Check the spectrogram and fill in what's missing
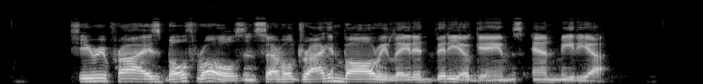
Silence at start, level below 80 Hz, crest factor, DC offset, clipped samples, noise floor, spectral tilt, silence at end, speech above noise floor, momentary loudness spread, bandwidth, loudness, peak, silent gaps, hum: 0.7 s; -60 dBFS; 14 dB; under 0.1%; under 0.1%; -66 dBFS; -4.5 dB/octave; 1 s; 53 dB; 5 LU; 9.4 kHz; -13 LUFS; 0 dBFS; none; none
